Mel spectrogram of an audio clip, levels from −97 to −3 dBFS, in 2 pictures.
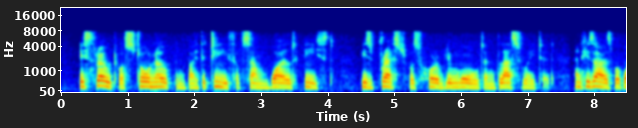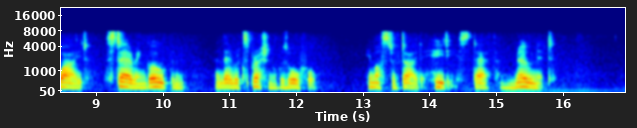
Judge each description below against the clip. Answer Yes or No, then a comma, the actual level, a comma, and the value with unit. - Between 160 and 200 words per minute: No, average, 145 wpm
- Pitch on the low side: No, medium, 170 Hz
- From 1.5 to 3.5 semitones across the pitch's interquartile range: Yes, narrow, 2.5 semitones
